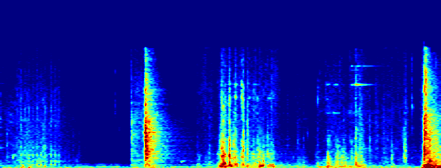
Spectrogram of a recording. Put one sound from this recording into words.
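A cabinet is rummaged through with soft knocks and rustles.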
